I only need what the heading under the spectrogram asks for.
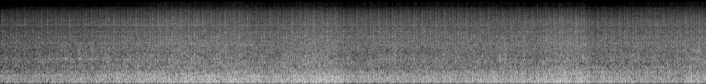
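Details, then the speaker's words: Turbocharged 1961 Chevy pickup on day 5 of its first start, with a junkyard throttle actuator controller now fitted. Rough, loud idle with a raspy, hissy puffing edge over the low rumble from an exhaust leak at the turbo V-band clamp. "Have an exhaust leak at the V-band."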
